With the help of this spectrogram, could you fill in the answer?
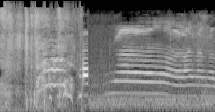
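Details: Domestic cat giving a long, steady, drawn-out meow with a rich harmonic tone, held for about two seconds after a burst of human talk and a short sharp noise.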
